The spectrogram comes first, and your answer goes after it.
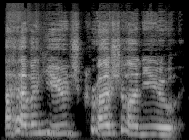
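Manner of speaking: put-on high, slow, breathy-free kid confession; mock sweet boy voice; lovestruck little boy. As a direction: draw it out like a shy smitten kid. Little boy confessing crush, retold.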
